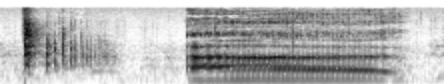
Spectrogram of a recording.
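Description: Dice rattle and clatter briefly across a table in a quick burst of small clicks, followed by a long, sustained voiced tone held steadily before fading.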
